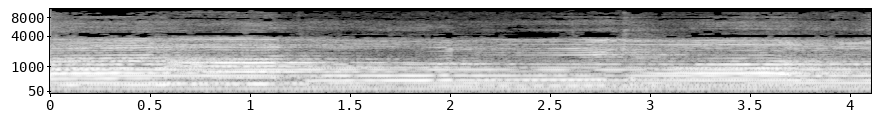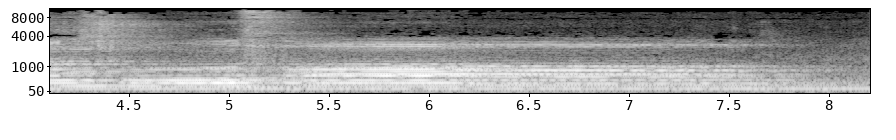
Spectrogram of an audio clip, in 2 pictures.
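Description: Three unaccompanied male voices, a tenor and two baritones, singing a trio in close harmony on long held notes that move together. The phrase tails off near the end.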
